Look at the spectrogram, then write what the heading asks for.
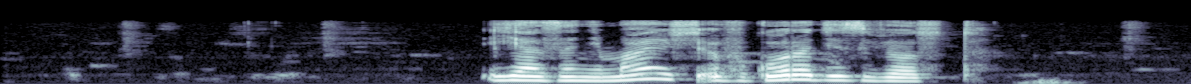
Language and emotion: Russian, neutral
